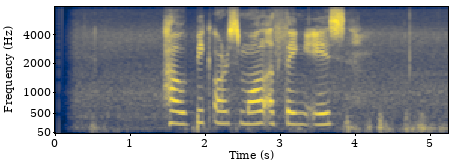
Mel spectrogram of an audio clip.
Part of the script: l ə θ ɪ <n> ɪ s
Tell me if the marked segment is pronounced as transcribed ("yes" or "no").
no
